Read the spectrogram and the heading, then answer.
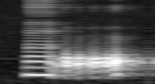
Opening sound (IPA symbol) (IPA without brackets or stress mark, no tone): ŋ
